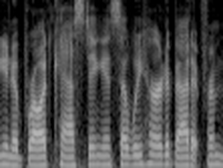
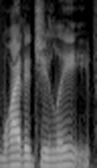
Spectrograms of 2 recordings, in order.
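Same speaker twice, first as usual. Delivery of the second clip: put-on flat deadpan delivery. Speaker retells what a mayor asked him on a panel, retelling a deadpan reply. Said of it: "he just deadpanned and looked at me".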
